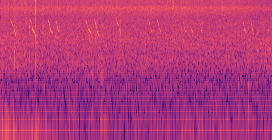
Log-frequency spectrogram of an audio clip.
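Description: Small birds chirping: short, falling high chirps, a few every second, over a steady outdoor hiss. Low rumbling and a few clicks in the first second as the wire cage trap is handled.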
